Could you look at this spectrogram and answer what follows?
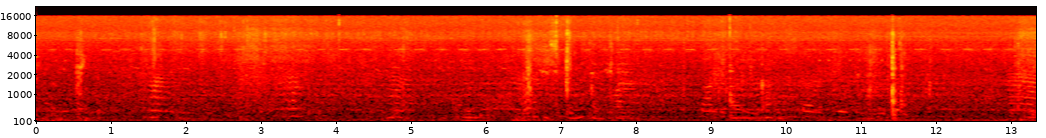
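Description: Flies buzzing around a wildebeest carcass, with a few sharp cracks as lionesses chew on it, the loudest near the end.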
